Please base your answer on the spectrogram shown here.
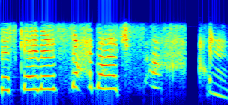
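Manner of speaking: put-on very high, loud, screeching child's scream. Retelling what a kid in a game room yelled: imitating a kid screaming. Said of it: "this kid scream at me".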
